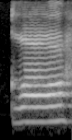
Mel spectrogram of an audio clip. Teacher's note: Qa hampir dekat tekak, terasa dekat tekak kita ya. Dalam ya, bahagian dalam ya.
